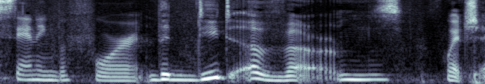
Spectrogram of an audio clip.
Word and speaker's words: Worms: And they're like, no, it's pronounced Diet of Worms. And I'm like, ugh, German.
